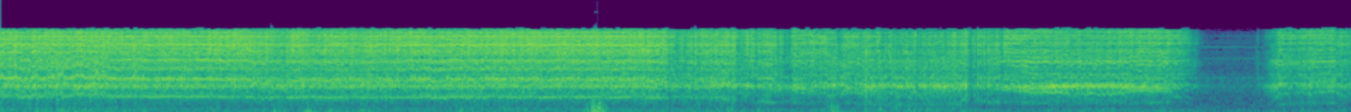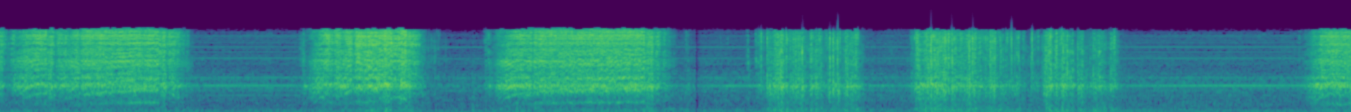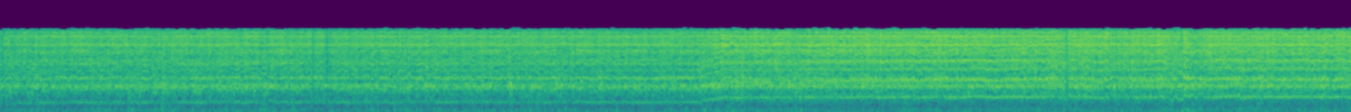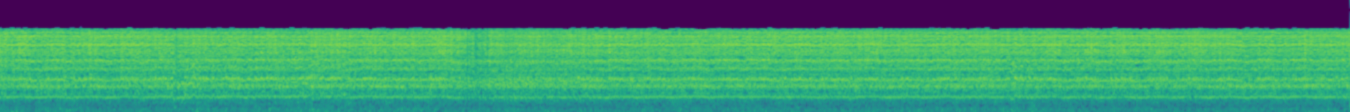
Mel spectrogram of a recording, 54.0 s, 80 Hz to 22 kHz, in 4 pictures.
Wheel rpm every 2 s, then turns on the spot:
160, 160, 160, 160, 110, 110, 50, 70, 50, 70, 30, 20, 10, 40, 110, 120, 120, 150, 160, 160, 160, 160, 160, 160, 160, 160, 160.
20-26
